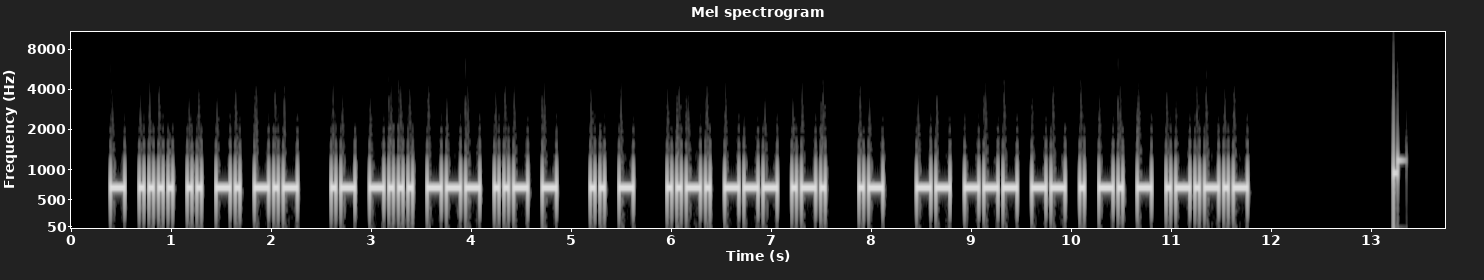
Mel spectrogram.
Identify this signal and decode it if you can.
Morse code, heard as a keyed tone, about 25 wpm, 700 Hz. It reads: THINK ABOUT IT FOR A MOMENT.
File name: practice / 25wpm / Sentences with 3-Word Phrases - 25wpm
